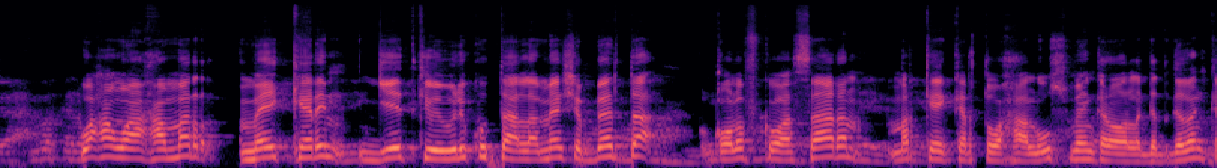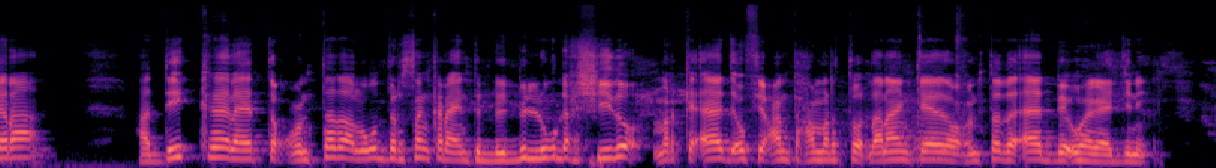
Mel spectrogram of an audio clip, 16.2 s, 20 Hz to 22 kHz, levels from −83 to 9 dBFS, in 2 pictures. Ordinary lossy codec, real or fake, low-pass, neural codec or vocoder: none; fake; 19.8 kHz; codec, 44.1 kHz, 7.8 kbps, Pupu-Codec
